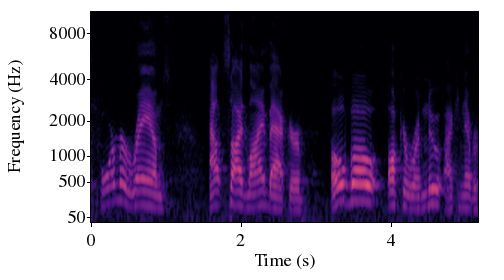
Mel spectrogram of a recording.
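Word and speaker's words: Okoronkwo: to terms with former rams outside linebacker obo oka renew i can never pronounce his last name ogbo oh it's o-k-o-r-o-n-k-w-o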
